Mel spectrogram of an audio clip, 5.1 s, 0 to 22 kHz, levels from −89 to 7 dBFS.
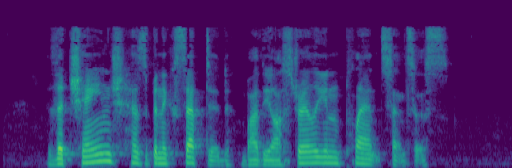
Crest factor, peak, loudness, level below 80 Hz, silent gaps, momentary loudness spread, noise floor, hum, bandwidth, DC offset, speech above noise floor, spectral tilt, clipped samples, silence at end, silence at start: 22 dB; -4 dBFS; -26 LUFS; -58 dBFS; none; 13 LU; -73 dBFS; none; 11.5 kHz; under 0.1%; 48 dB; -5 dB/octave; under 0.1%; 0.65 s; 0.5 s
